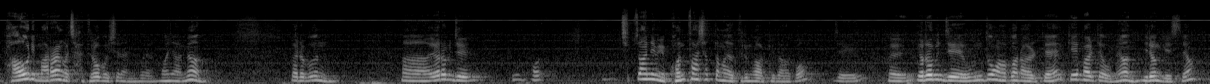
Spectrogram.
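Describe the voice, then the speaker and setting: A male pastor delivers a sermon at a brisk clip, his voice sitting high yet mellow in tone. He talks in an animated way and keeps throwing rhetorical questions to the congregation. A faint hiss runs under his voice. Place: church sanctuary.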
